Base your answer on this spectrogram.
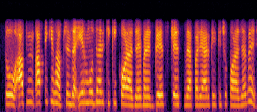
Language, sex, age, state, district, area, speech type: Bengali, female, 18-30, West Bengal, Malda, rural, conversation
